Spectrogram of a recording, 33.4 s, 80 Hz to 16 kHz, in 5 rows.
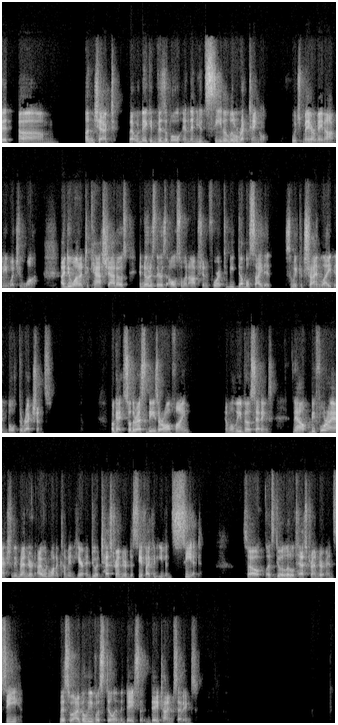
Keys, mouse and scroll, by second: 20.0 click, 21.2 click, 21.5 click, 25.8 click.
